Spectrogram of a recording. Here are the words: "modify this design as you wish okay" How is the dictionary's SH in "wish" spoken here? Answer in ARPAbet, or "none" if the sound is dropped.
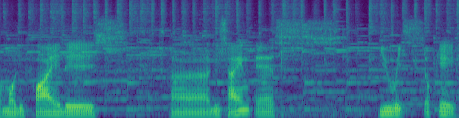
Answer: S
